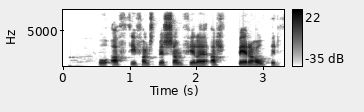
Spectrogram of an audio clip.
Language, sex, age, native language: Icelandic, male, 13, Icelandic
